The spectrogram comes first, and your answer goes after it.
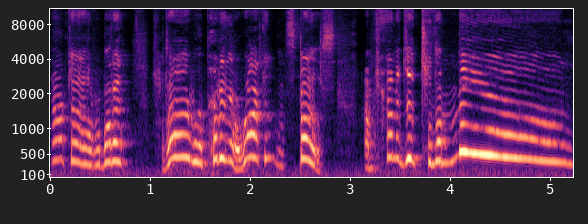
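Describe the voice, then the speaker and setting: An extremely high-pitched, put-on character voice. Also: moderate pace. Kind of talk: exaggerated announcer voice. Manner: enthusiastic, performative.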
